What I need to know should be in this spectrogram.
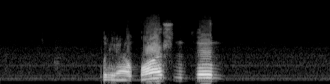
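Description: A young man speaks briefly and casually close to a microphone.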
